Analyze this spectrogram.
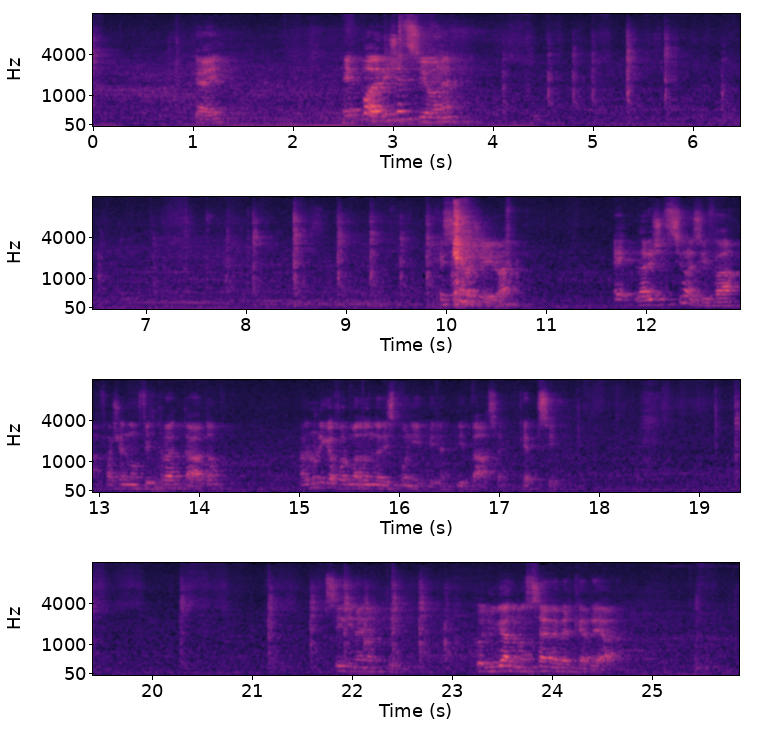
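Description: A man talks calmly in a room with a slight echo.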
